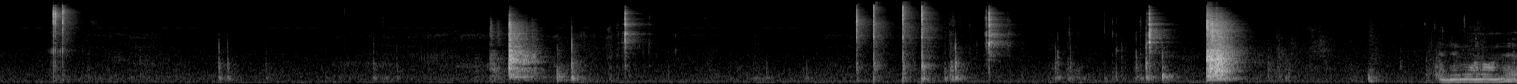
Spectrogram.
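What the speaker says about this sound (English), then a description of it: "Hose clamp on this fitting." Someone fits a metal hose clamp onto a fuel hose fitting for a Westinghouse WH3700iXLTc generator's extended run fuel kit, making sporadic sharp clicks, snaps and metallic clinks that are close and separated by quiet gaps.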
